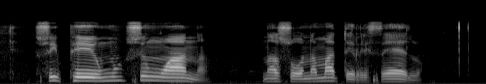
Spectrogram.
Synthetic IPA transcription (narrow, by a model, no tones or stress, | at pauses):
ʂipʰemuʂiŋwana̰ | naʂɔnamater̤isɛːlɔ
